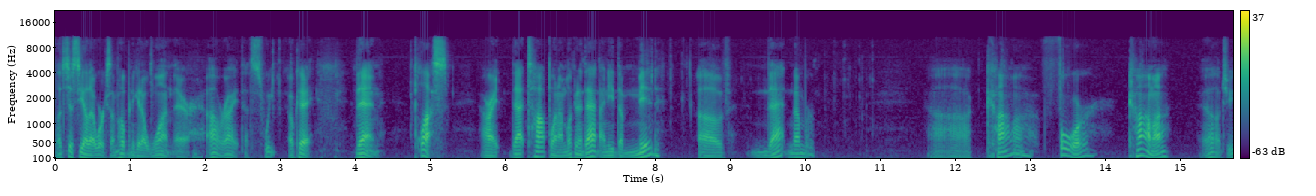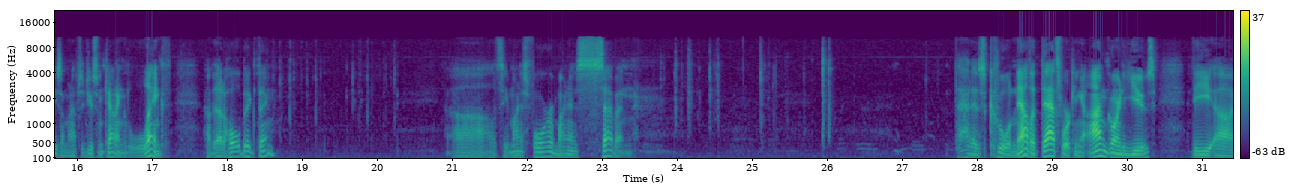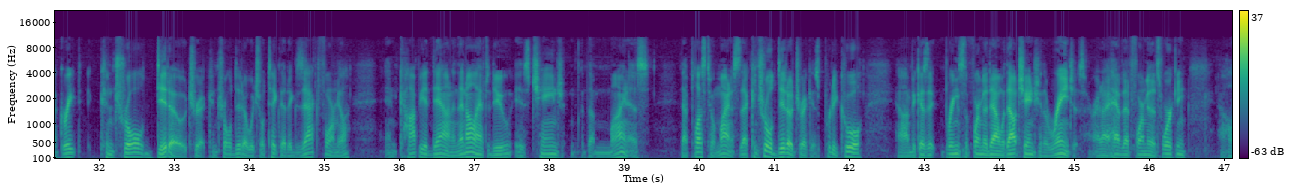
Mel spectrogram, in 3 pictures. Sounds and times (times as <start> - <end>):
Speech: 0.0 - 10.2, 11.6 - 18.7, 20.9 - 23.5, 27.7 - 47.1
Computer keyboard: 7.9 - 8.6, 10.2 - 11.0, 18.6 - 20.4, 23.8 - 26.2.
